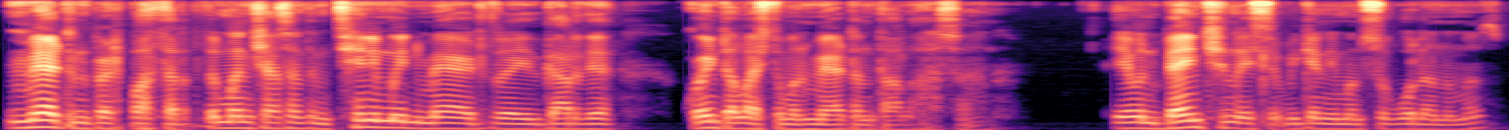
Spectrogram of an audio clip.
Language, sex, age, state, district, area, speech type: Kashmiri, male, 30-45, Jammu and Kashmir, Bandipora, rural, spontaneous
